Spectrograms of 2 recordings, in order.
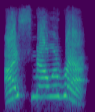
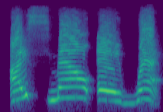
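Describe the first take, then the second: First: Said in the usual way. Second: I smell a rat, said slowly, every word weighed; slow emphatic idiom. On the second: Shown as a demonstration. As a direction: lean on I smell a rat, drawn out and deliberate. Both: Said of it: "as we say in the U S".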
